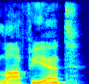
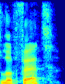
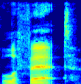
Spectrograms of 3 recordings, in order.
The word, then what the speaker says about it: LaFayette: Um, so it's not pronounced Lafayette. It's Lefet. Correct. Fet. The locals say it. Lefett.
